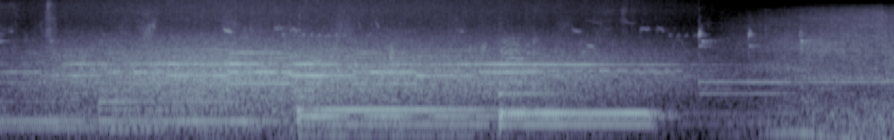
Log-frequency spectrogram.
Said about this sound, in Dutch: Nou ja, we horen eh, sirenes op de achtergrond.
